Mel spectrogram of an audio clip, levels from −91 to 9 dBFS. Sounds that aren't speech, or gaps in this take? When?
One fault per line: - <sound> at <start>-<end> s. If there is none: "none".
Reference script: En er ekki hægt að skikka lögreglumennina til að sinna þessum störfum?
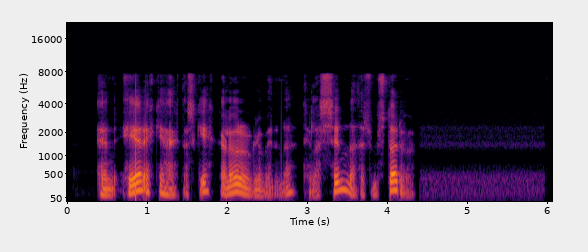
none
